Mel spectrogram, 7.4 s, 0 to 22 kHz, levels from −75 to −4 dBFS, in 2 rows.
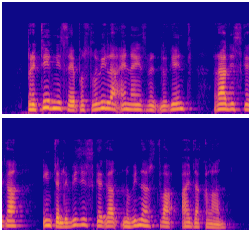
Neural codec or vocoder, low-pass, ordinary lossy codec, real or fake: none; 9.9 kHz; Opus, 32 kbps; real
